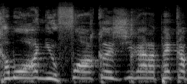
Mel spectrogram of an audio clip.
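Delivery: acted-out very high yell, thickest Boston accent. Retelling what a character in a trailer shouts: imitating someone shouting. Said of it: "this guy is shouting".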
